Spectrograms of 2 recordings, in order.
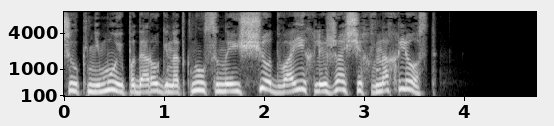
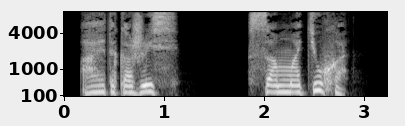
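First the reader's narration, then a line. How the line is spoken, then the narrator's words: Hoarse thief guessing. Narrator (Russian): хрипло предположил вор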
